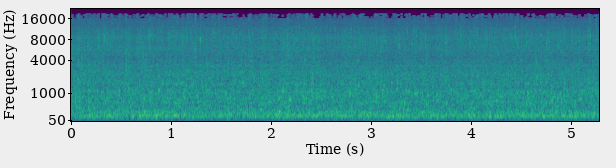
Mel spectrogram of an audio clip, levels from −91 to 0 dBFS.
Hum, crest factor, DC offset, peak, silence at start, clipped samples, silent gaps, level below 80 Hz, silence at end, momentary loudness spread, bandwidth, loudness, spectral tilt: none; 18 dB; under 0.1%; -10 dBFS; 0 s; under 0.1%; none; -58 dBFS; 0 s; 1 LU; 19 kHz; -27 LUFS; -2.5 dB/octave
